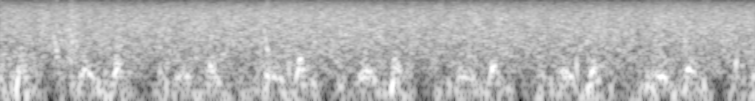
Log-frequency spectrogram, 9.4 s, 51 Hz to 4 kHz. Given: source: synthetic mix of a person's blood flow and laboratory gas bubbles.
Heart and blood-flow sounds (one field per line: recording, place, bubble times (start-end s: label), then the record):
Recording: Doppler ultrasound of blood flow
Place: precordium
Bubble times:
0.65-1.00 s: bubbles
3.28-3.49 s: bubbles
3.55-3.67 s: bubbles
7.17-7.26 s: bubbles
9.17-9.26 s: bubbles
From the record:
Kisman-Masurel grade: 122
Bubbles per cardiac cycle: 1 to 2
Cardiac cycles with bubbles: 10 to 50%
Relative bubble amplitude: moderate (0.250 to 0.450)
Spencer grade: 2 (many but less than half of the cardiac periods contain bubble signals, singularly or in groups)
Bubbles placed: anywhere in the cardiac cycle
